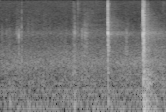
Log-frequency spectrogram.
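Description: A few faint, short knocks and clicks of handling, the clearest about a second and a half in, over a low steady background rumble.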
